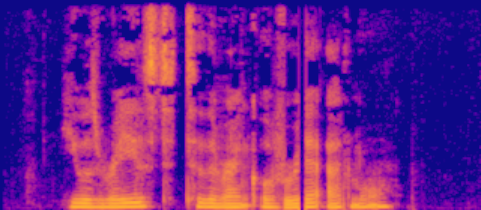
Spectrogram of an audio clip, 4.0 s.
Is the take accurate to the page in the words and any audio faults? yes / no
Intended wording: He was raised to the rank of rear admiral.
no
